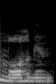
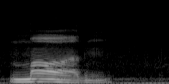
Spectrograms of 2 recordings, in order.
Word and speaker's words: morgen: R está antes de consoante, né? Então, R aqui tem som de A. Então não é morgen. Se você fala morgen, tá errado. Jamais fale morgen. Então é morgen.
